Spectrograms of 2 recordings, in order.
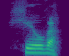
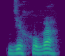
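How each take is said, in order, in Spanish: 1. Empieza con el sonido de la J española. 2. Empieza con el sonido de la J inglesa. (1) "lo pronunciamos con J" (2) "En inglés Jehová se dice"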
